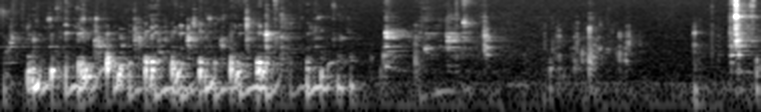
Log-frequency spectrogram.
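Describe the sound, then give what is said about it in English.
Wet gulping of a person drinking water, a quick series of rhythmic swallows at first, then softer sips and small mouth clicks. Fairly quiet, with no talking. “Hold on, taking a drink of water.”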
